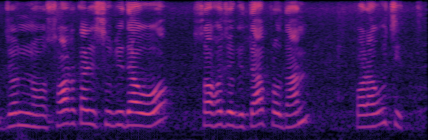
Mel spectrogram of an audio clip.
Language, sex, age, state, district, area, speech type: Bengali, female, 45-60, West Bengal, Murshidabad, rural, spontaneous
